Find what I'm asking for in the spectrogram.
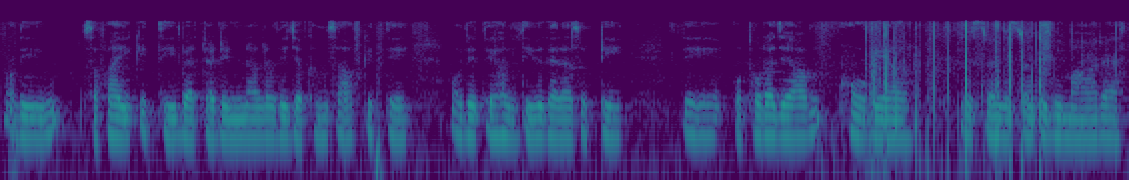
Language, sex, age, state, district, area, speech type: Punjabi, female, 45-60, Punjab, Jalandhar, urban, spontaneous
